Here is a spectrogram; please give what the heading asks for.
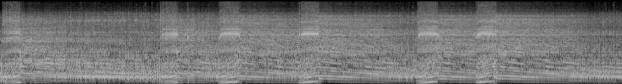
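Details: Homelite Super XL two-stroke chainsaw after new piston installation: crisp throttle blips rising and falling cleanly, even firing, no misses or rattles. Normal running.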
